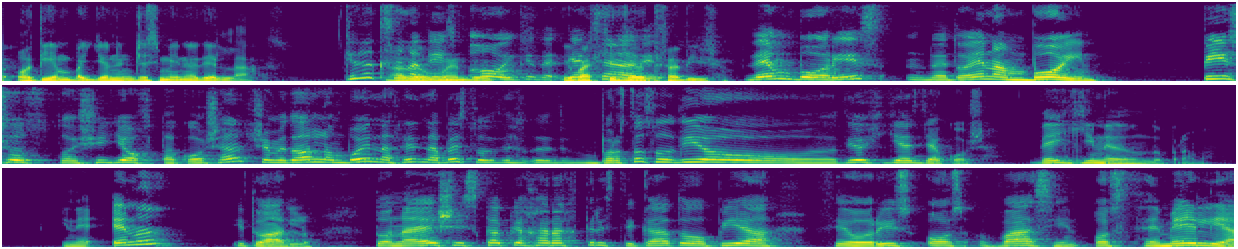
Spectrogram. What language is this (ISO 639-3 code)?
ell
